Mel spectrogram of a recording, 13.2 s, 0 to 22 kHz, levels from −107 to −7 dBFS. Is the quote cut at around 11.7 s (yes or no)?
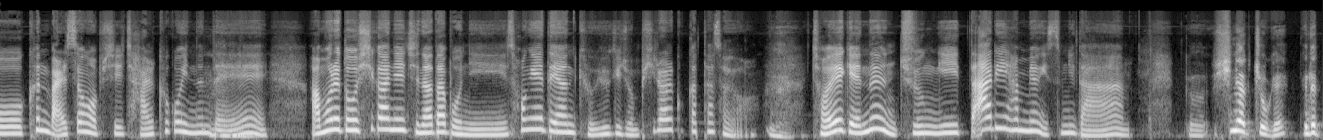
yes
